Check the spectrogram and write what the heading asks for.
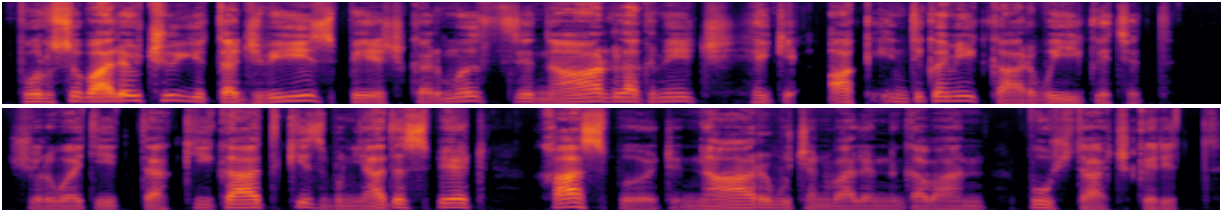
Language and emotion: Kashmiri, neutral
